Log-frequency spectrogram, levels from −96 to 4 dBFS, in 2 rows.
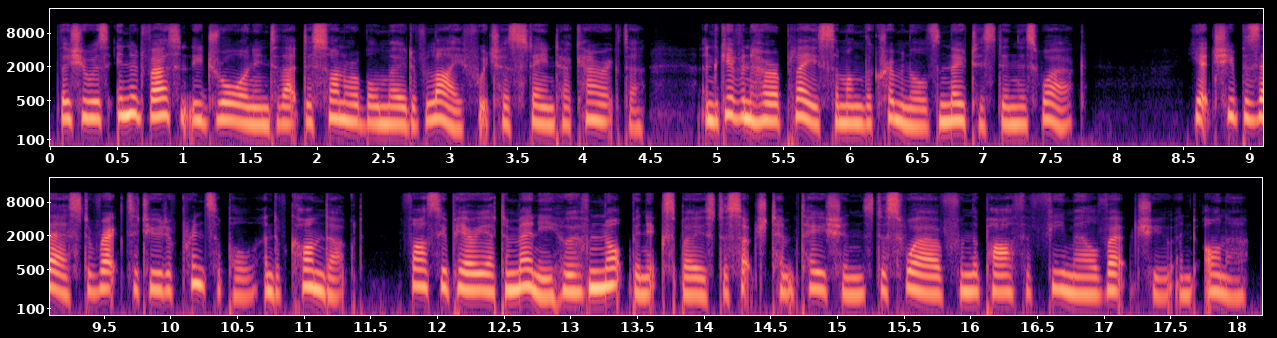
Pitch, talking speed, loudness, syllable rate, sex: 205 Hz, 200 wpm, -20 LUFS, 6.0 syllables/s, female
